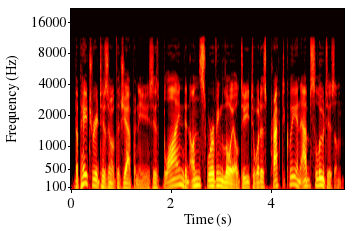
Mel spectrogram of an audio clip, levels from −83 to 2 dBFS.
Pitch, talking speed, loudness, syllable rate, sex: 110 Hz, 175 wpm, -23 LUFS, 5.7 syllables/s, male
